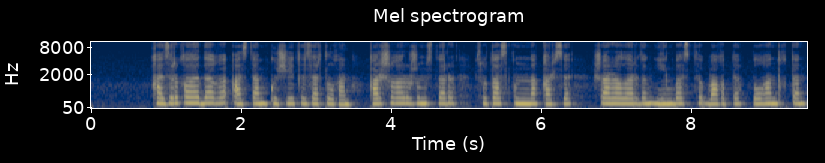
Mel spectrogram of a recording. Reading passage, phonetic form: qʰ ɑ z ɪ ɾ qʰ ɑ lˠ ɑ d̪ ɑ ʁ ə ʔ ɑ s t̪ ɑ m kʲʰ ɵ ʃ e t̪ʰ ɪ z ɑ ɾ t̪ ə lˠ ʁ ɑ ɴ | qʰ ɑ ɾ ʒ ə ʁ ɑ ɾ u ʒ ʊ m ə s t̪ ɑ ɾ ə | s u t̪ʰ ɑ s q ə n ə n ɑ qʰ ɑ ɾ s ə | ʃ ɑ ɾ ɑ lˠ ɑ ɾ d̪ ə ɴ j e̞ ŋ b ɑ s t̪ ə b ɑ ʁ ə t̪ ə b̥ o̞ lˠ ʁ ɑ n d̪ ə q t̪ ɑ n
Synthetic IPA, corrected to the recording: qʰ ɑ z ɪ ɾ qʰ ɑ lˠ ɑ d̪ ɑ ʁ ə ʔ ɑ s t̪ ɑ m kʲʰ ɵ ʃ e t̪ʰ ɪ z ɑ ɾ t̪ ə lˠ ʁ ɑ ɴ | qʰ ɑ ɾ ʃ ə ʁ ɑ ɾ u ʒ ʊ m ə s t̪ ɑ ɾ ə | s u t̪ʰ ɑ s q ə n ə n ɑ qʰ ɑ ɾ s ə | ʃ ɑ ɾ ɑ lˠ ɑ ɾ d̪ ə ɴ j e̞ ŋ b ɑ s t̪ ə b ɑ ʁ ə t̪ ə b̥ o̞ lˠ ʁ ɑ n d̪ ə q t̪ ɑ n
